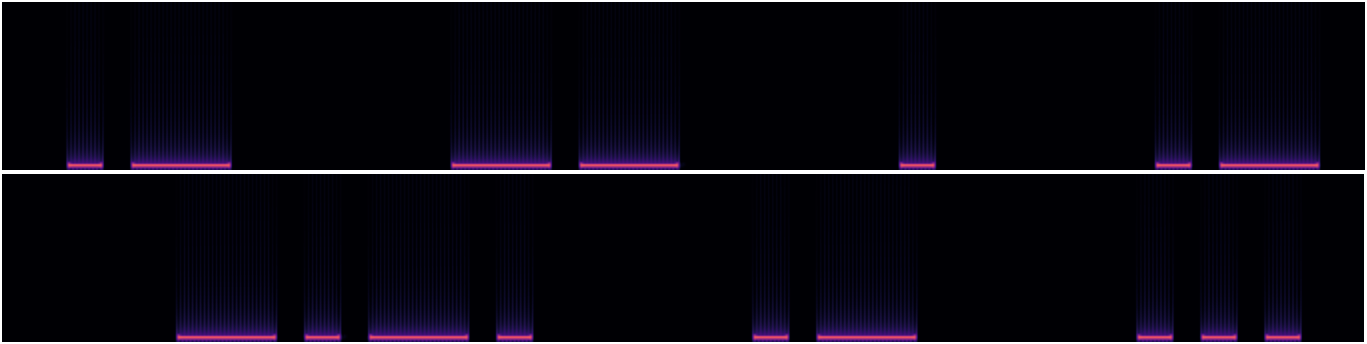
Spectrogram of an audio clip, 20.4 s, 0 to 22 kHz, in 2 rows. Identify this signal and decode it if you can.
Morse code, heard as a keyed tone, about 5 wpm, spaced as for 3 wpm, 750 Hz. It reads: AMEACAS
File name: arquivos / texto / texto 30 05ppm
